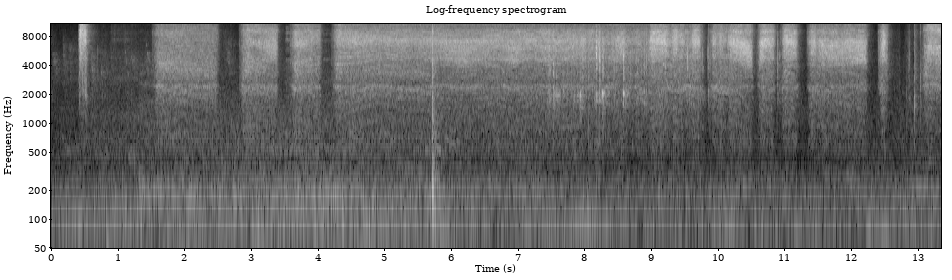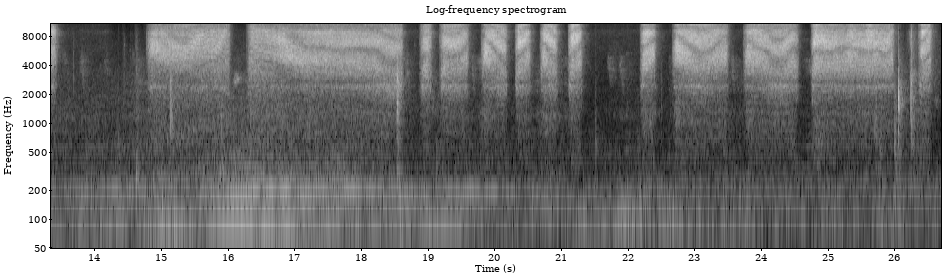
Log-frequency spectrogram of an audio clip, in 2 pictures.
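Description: Aerosol spray-paint cans hissing as paint is sprayed onto a wall, in a string of sprays of varying length broken by many short pauses.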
